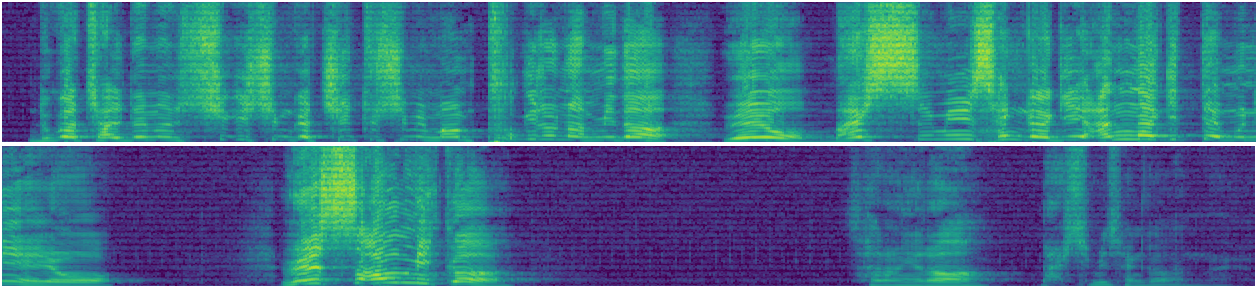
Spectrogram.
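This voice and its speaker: High, lively Korean pastor preaching. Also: male voice, no room sound, clean studio sound, far from the mic. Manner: emphatic, quizzes the congregation with repeated questions; swings from loud exclamations to hushed low lines. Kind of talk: evening prayer sermon. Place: church sanctuary.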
